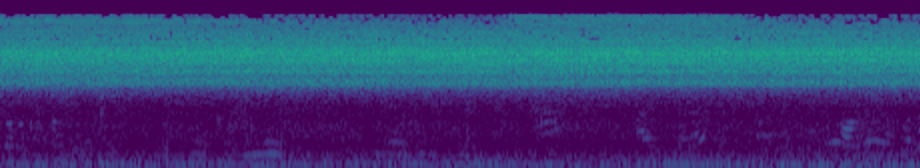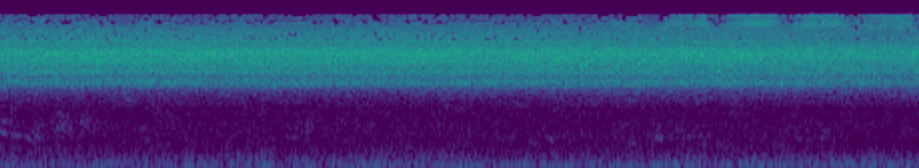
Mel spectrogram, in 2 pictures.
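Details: Cicadas calling in a bamboo forest at Yongsan Family Park on a summer day: relentless high buzzing chorus, with faint distant human voices in the middle and low park rumble underneath.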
